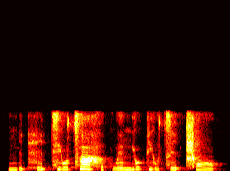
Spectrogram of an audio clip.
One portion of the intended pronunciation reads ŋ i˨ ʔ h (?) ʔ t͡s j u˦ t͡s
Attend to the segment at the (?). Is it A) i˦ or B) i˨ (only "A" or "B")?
A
